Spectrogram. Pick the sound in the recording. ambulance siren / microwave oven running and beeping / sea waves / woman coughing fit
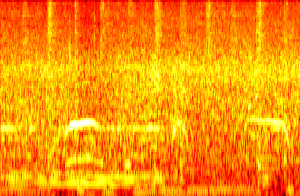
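sea waves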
